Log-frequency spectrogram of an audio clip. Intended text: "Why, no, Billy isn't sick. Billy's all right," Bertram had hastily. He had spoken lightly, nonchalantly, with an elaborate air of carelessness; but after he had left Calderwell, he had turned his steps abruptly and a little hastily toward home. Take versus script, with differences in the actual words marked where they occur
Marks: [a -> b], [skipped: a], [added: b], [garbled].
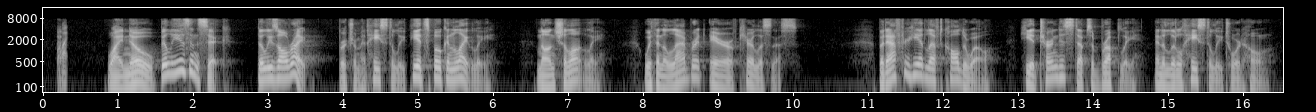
"Why, no, Billy isn't sick. Billy's all right," Bertram had hastily. He had spoken lightly, nonchalantly, with an elaborate air of carelessness; but after he had left Calderwell, he had turned his steps abruptly and a little hastily toward home.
